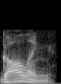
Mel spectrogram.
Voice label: "galling", us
